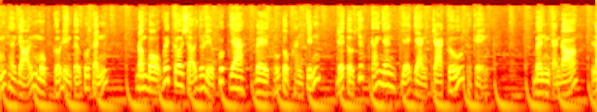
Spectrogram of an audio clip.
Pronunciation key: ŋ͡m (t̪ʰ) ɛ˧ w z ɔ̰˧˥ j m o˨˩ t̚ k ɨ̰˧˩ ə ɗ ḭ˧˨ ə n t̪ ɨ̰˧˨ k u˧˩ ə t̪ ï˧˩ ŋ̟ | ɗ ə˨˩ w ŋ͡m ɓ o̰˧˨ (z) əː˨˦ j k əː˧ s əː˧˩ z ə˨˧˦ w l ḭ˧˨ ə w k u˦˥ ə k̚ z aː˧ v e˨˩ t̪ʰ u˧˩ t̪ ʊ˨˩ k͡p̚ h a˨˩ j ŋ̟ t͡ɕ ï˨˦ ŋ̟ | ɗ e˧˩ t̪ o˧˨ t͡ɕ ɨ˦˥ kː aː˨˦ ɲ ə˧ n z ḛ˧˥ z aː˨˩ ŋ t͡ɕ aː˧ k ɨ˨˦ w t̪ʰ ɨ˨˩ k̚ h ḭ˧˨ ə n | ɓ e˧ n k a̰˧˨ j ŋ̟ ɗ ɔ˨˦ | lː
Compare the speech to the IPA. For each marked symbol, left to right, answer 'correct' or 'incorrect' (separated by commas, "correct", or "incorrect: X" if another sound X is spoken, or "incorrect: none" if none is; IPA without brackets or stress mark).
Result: correct, incorrect: v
